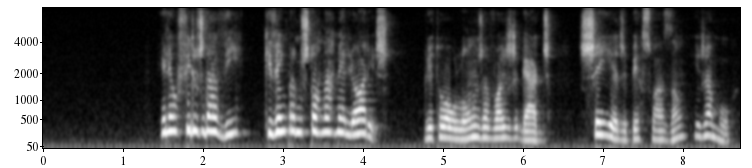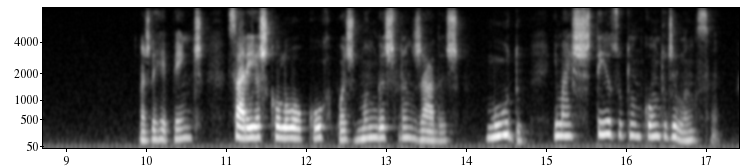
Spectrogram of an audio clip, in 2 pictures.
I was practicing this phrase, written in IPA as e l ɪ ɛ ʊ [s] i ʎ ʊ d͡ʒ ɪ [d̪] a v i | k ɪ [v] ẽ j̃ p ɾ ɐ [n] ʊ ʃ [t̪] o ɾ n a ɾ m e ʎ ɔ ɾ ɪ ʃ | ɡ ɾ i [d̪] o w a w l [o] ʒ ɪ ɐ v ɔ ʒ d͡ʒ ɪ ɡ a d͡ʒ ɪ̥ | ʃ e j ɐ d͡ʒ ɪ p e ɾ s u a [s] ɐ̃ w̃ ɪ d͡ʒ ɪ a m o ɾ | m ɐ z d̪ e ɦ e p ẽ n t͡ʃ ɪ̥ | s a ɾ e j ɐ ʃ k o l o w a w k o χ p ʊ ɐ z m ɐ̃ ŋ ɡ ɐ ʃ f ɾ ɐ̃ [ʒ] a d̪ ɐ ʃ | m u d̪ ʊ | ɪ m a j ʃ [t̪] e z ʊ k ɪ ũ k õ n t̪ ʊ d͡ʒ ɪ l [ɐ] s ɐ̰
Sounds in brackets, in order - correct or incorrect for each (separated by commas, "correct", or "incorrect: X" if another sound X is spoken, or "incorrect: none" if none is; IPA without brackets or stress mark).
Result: incorrect: f, correct, correct, correct, correct, incorrect: t̪, incorrect: õ, incorrect: z, correct, correct, incorrect: ɐ̃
